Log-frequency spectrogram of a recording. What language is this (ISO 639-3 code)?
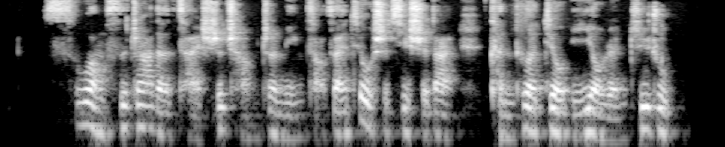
zho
